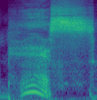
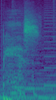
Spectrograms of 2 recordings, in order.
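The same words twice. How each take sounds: First: The final S is long and drawn out. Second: The final S is short and plain.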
